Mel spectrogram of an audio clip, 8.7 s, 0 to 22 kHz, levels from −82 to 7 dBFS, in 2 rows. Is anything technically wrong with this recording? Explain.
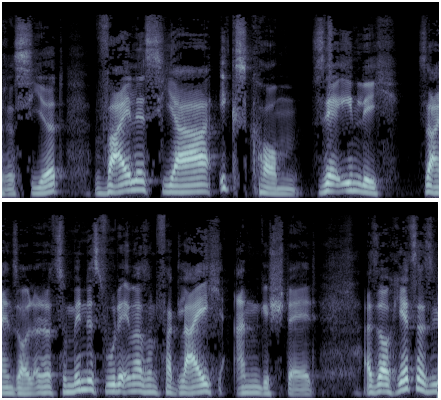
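Yes. At 3.26 to 3.32 s there is a wireless microphone noise hit: the analogue FM radio link briefly faded as reflected signals cancelled, letting receiver noise surge up, so a short swish of static lasting about 60 ms is heard.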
